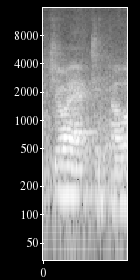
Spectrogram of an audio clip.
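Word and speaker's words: Kyaiktiyo: way to Golden Rock, Jayactico. I'm sure by my daughter that where it says KY, you pronounce it J.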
